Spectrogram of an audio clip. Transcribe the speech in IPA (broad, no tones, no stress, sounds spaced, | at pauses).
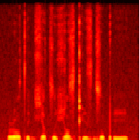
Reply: ɭ ɔ t ɾ i ɡ ç a t͡s o ç ɒ z kʼ i z d͡z o pʼ i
